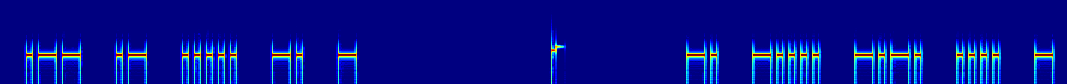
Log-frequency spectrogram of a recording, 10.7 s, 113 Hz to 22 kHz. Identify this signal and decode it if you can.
Morse code, heard as a keyed tone, about 20 wpm, spaced as for 14 wpm, 700 Hz. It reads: WA5NT N6CHT
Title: 167 Lesson 27g - Number 7 - Call Signs 20wpm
